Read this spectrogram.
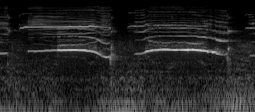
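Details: Street dog mother crying after losing her puppies, whining near a gate: two long, drawn-out tonal whines, each held about a second, the second slowly sinking at its end, with a man's voice talking softly nearby.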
